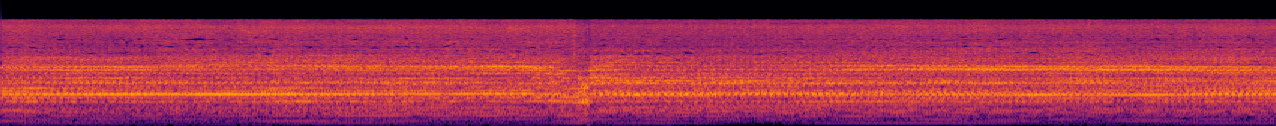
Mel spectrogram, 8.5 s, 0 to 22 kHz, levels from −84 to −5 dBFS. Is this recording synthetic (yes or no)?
no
